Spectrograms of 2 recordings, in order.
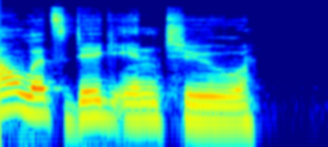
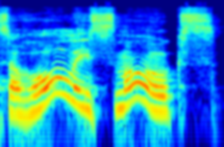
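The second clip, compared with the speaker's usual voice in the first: surprised; 6 semitones higher, 6 dB louder, slower than usual. Real, not acted. Shocked at the high price.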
